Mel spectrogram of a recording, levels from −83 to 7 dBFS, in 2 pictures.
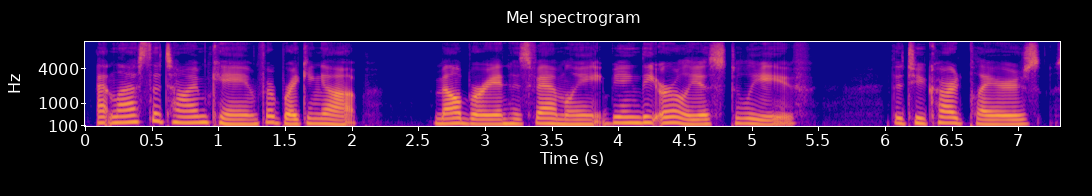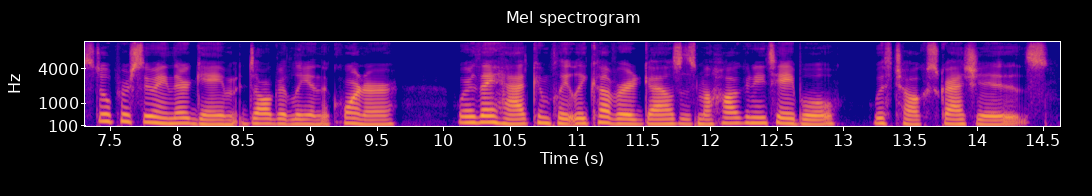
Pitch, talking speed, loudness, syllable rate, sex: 195 Hz, 165 wpm, -18 LUFS, 5.0 syllables/s, female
